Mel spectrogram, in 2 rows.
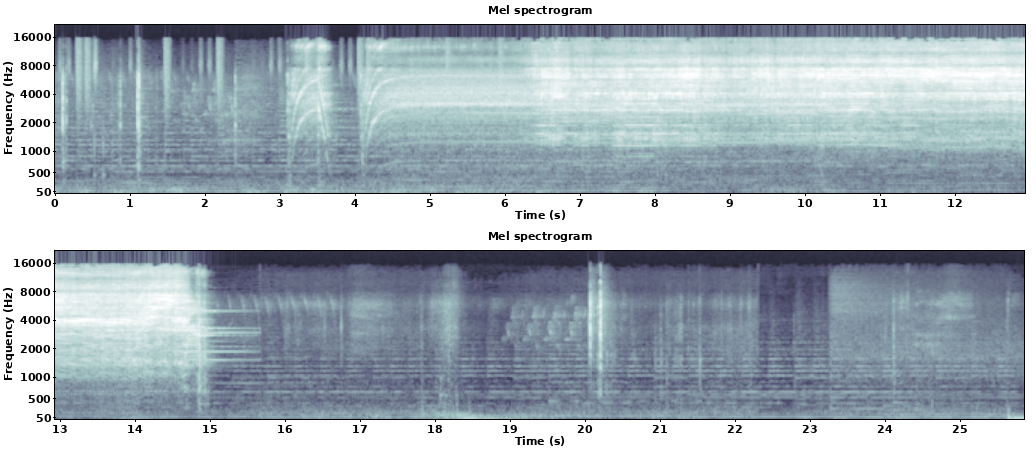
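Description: Cordless Porter-Cable 20V circular saw: a short burst about three seconds in, then the motor spins up with a rising whine and cuts through a wooden board for about eight seconds, stopping suddenly about fifteen seconds in. Background music plays throughout.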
